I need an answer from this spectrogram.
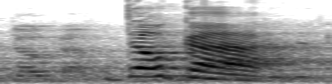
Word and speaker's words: Doka: Doka, thank you, because I haven't met you yet.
